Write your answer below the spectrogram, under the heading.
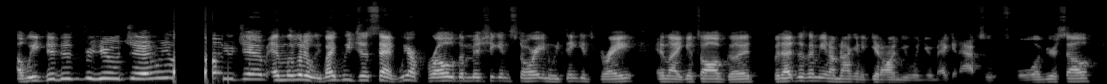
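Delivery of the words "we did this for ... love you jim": sobbing, very high-pitched, drawn-out blubbering. Mocking a team's tearful post-game interview: mock crying. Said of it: "crying, blubbering".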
